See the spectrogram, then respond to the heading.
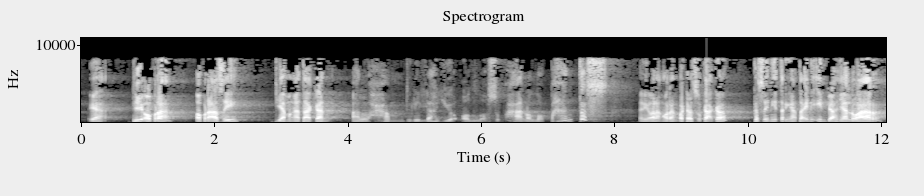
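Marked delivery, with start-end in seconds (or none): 4.1-7.9 soft, low, slow murmur of awe; awed murmur. Retold or imitated. Healed man marvelling at the view, hushed and awed. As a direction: breathe the praise out in wonder.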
